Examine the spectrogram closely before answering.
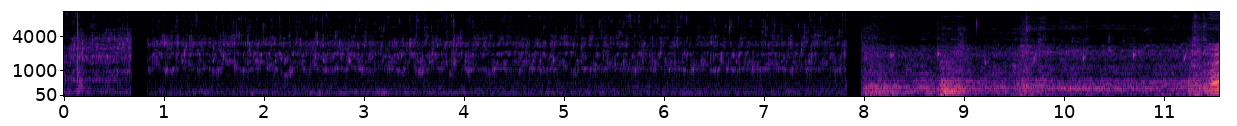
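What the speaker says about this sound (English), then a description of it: "now I completely drained the coolant from the radiator" Coolant drains from a 2006-2011 Honda Civic radiator in a thin steady trickle with dripping, then a brief gap gives way to a louder, fuller splashing flow.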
